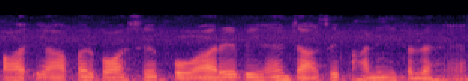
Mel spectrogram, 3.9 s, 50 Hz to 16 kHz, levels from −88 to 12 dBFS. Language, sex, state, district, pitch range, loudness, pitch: Hindi, male, Tripura, West Tripura, 110-135 Hz, -19 LUFS, 120 Hz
